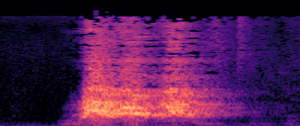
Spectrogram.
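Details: One-year-four-month-old Airedale Terrier in Poland lets out one full, rough bark that fades over about a second; no other sounds.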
